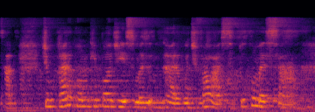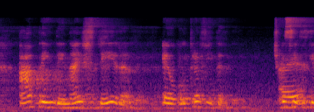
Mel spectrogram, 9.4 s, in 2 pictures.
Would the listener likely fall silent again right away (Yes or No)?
Yes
